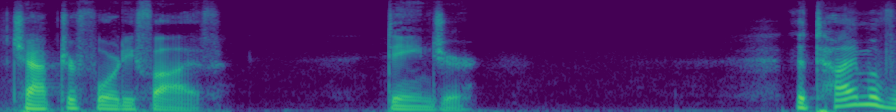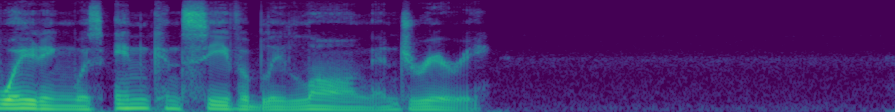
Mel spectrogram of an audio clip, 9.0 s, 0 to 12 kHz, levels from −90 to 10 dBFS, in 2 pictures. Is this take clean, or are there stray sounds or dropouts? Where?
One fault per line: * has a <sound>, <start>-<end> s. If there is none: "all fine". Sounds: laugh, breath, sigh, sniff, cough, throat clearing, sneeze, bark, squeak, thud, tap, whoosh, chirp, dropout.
all fine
